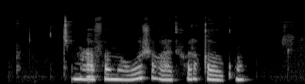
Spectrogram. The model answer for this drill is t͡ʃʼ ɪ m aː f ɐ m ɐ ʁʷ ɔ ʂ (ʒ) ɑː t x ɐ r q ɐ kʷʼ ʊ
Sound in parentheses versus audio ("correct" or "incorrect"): incorrect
